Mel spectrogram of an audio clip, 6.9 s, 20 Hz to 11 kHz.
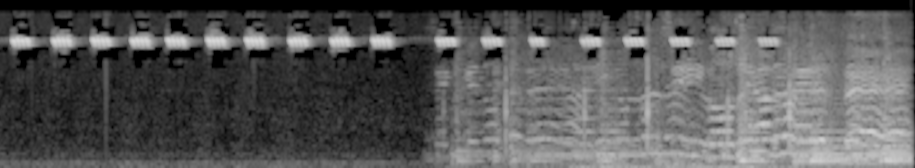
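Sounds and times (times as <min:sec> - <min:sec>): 
crickets chirping on an evening city street in Jerez de la Frontera: 0:00.0 - 0:06.0.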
